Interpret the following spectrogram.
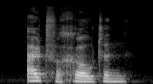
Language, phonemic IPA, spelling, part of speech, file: Dutch, /ˈœy̯tfərˌɣroːtə(n)/, uitvergrootten, verb, Nl-uitvergrootten.ogg
- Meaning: inflection of uitvergroten: 1. plural dependent-clause past indicative 2. plural dependent-clause past subjunctive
